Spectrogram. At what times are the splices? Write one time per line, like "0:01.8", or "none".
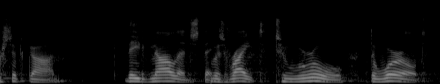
0:01.4
0:02.1
0:02.7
